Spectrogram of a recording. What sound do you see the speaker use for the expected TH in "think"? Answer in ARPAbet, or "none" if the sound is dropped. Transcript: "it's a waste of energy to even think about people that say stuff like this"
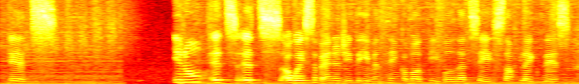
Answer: TH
